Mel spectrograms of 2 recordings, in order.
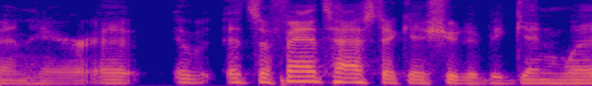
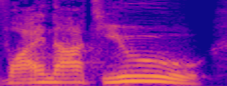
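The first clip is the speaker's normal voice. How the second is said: mock the SNL bodybuilder in an Austrian accent; SNL Arnold parody; 2 semitones higher, 8 dB louder than usual. Host quotes the SNL Arnold parody in a loud mock Austrian accent. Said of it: "parodying Arnold when he says".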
